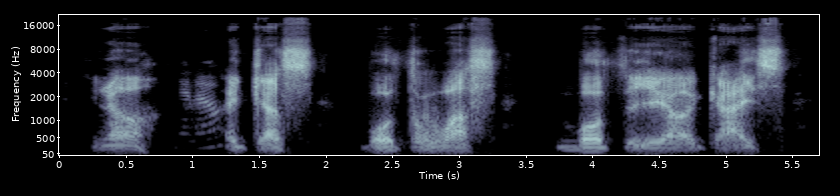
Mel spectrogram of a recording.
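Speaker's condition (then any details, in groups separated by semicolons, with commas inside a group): Traumatic brain injury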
